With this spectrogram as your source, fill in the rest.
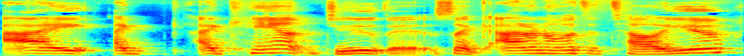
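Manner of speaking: acted tearful, pleading tone with crying. Retelling being lost without data, showing a man the phone: acting out tearful pleading. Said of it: "I'm like literally crying".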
